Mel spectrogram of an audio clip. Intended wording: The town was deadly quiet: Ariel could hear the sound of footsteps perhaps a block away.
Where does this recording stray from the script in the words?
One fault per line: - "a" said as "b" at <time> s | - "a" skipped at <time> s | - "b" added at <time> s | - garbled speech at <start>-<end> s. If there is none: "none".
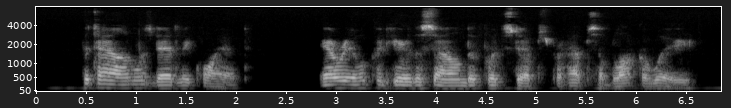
none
